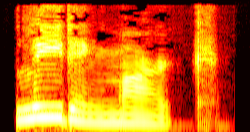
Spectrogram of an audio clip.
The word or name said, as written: leading mark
